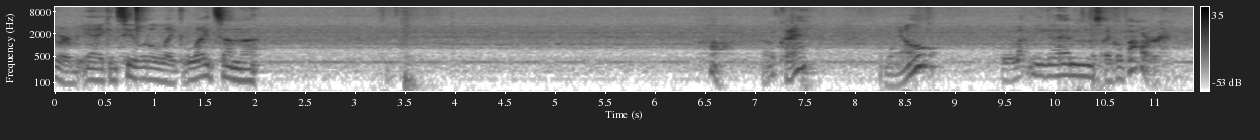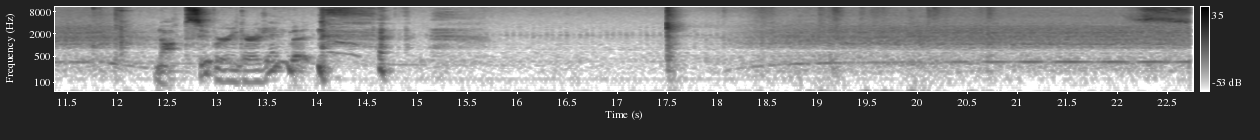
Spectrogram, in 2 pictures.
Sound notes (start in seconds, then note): 14.0 chuckles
